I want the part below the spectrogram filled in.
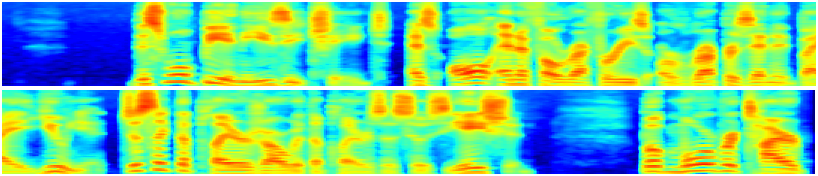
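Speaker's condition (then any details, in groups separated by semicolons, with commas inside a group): No condition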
